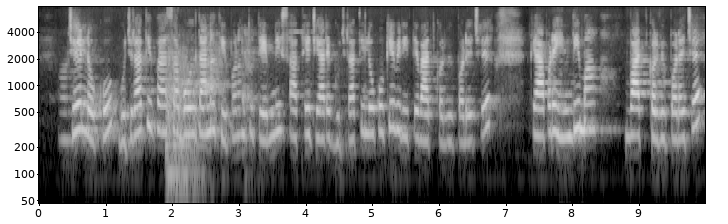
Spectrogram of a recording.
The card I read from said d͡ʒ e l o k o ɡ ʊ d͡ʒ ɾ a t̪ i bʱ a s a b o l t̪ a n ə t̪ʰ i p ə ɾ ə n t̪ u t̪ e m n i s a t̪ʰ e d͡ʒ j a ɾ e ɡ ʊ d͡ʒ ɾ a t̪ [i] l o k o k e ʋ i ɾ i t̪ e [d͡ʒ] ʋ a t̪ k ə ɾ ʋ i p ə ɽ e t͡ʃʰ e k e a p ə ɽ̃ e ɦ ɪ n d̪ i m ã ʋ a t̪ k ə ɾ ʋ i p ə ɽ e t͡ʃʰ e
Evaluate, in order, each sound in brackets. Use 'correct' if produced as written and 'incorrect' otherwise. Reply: correct, incorrect: none

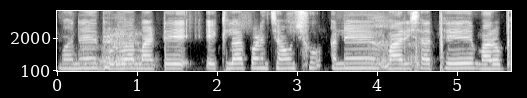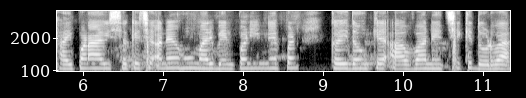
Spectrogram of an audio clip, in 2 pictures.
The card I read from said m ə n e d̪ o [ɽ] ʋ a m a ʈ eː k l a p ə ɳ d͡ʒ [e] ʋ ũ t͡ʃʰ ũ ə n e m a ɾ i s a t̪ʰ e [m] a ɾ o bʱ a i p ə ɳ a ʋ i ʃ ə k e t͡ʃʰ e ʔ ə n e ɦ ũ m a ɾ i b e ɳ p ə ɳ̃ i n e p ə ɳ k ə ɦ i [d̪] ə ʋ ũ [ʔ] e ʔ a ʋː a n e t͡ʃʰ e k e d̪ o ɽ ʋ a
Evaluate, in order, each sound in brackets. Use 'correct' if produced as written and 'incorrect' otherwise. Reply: correct, incorrect: a, correct, correct, incorrect: k

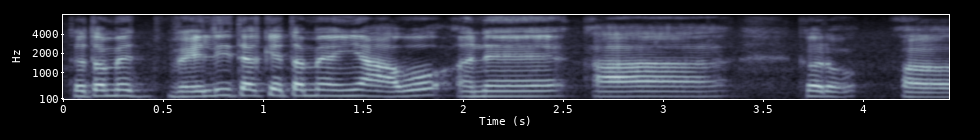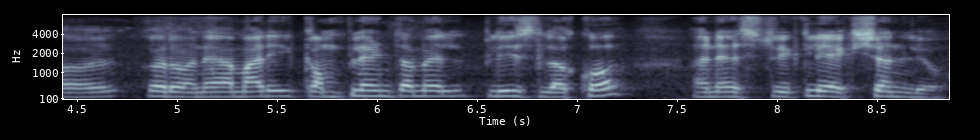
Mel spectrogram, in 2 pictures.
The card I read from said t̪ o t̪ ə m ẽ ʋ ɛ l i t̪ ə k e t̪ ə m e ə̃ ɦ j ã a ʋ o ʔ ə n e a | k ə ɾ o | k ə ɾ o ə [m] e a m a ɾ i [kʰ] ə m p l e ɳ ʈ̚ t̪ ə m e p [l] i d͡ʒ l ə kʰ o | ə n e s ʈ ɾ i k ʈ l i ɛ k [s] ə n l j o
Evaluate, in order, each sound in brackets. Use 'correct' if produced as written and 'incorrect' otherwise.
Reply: incorrect: n, incorrect: k, correct, incorrect: ʃ

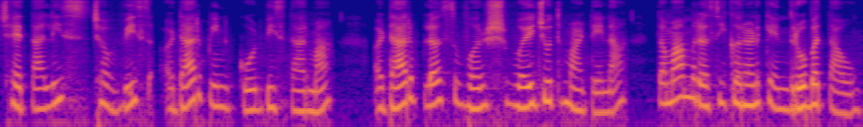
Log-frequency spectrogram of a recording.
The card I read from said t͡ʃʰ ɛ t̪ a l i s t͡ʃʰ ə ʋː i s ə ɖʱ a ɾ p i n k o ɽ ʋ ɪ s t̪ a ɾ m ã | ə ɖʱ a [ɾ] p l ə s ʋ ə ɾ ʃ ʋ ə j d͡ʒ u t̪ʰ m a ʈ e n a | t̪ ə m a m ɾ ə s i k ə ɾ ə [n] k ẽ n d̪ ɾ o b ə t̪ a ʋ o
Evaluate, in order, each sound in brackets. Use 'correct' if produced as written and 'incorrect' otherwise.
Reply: correct, incorrect: ɳ

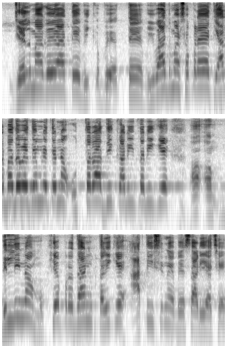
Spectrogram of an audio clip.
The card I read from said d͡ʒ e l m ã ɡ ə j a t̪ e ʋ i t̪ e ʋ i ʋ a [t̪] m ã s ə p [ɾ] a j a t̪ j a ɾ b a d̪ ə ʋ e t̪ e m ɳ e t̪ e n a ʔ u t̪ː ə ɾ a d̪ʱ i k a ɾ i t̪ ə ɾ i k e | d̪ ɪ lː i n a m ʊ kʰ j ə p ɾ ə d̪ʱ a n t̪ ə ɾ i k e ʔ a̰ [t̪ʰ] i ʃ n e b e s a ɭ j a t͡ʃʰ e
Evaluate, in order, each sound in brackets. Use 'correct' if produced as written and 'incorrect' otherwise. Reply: incorrect: d̪, incorrect: ɽ, incorrect: t̪

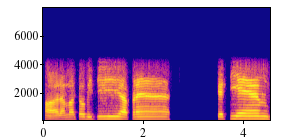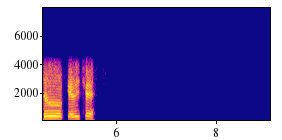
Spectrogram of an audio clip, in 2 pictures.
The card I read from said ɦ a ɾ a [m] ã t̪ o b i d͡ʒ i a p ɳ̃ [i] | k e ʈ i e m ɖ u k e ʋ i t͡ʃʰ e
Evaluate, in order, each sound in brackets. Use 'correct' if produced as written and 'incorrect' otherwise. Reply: correct, incorrect: e

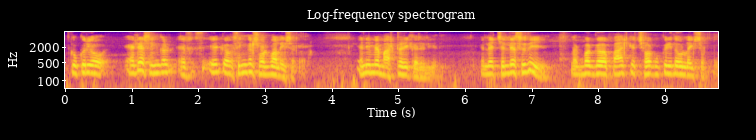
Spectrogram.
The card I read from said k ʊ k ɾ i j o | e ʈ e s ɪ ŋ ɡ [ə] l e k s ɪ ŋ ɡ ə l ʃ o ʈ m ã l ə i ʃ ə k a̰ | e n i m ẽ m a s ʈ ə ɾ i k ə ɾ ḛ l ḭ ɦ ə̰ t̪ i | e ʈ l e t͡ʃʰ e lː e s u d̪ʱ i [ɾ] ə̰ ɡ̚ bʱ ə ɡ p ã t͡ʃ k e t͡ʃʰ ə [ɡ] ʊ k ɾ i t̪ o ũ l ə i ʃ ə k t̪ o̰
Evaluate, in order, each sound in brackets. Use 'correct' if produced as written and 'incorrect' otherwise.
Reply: correct, incorrect: l, incorrect: k

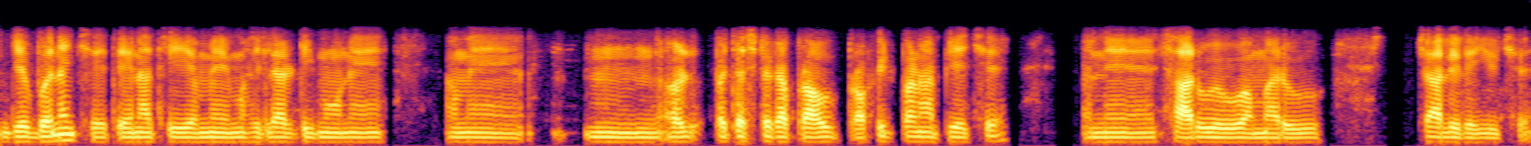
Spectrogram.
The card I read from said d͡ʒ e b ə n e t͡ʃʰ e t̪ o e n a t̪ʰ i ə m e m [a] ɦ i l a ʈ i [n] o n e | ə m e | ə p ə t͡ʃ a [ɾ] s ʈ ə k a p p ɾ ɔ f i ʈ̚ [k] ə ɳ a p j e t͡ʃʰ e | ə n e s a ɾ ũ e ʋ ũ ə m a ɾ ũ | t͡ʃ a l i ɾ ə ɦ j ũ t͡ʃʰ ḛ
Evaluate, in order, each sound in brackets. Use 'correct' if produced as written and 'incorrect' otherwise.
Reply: incorrect: ə, incorrect: m, incorrect: none, incorrect: p

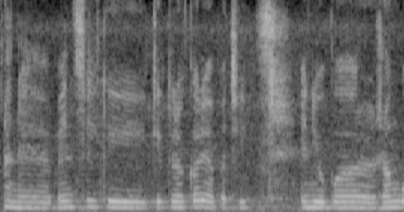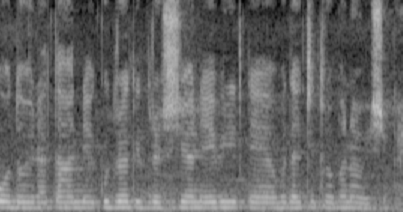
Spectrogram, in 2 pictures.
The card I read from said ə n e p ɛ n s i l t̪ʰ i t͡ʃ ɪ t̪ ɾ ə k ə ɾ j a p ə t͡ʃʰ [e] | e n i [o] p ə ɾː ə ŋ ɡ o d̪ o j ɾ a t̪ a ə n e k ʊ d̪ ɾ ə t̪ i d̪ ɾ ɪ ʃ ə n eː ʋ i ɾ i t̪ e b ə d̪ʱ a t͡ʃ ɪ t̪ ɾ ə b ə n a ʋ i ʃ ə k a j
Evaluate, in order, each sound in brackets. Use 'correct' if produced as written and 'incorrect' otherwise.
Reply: incorrect: i, incorrect: u

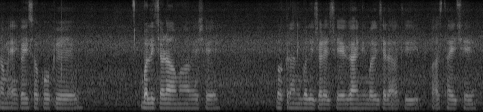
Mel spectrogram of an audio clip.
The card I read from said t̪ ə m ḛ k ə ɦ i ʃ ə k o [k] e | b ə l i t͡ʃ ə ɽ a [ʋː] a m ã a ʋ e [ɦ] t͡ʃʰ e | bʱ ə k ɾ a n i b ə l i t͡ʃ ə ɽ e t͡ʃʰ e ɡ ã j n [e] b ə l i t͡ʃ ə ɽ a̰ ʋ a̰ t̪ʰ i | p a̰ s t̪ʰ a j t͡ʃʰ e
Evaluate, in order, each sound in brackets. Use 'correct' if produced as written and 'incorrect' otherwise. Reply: correct, incorrect: ʋ, incorrect: none, incorrect: i

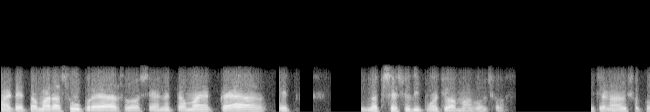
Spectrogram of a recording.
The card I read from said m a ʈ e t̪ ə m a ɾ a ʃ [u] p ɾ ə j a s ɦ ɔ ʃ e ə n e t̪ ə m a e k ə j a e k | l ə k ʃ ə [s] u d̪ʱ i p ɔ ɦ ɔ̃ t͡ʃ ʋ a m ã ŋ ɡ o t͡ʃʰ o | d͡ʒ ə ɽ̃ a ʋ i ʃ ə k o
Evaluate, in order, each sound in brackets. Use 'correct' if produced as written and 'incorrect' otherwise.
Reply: incorrect: ũ, correct

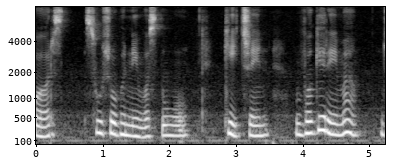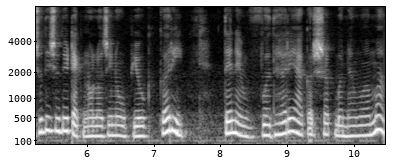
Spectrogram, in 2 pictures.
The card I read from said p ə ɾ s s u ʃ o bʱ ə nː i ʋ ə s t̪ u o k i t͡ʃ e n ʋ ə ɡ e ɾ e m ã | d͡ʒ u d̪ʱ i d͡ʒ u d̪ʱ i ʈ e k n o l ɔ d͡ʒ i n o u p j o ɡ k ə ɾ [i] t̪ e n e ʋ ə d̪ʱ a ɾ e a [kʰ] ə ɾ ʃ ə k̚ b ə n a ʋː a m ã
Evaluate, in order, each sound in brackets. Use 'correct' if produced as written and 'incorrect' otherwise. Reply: correct, incorrect: k

